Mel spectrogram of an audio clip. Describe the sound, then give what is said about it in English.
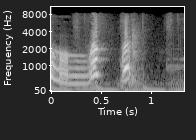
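Uggy, the dog from the film The Artist, barks twice in quick succession on the red carpet while wearing a bow tie. The barks are sharp, with a brief whine-like tone before the first bark and a quiet pause between. “And then my ultimate favorite was Uggy the dog from The Artist, who was barking on the red carpet with his bow tie.”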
